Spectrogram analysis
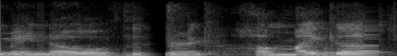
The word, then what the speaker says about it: jamaica: a Hispanic you may know of the drink hamikah it's spelled Jamaica but it's pronounced H that is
